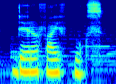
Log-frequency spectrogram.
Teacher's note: Another example, if we read there are 5 books, we can add r between there and are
